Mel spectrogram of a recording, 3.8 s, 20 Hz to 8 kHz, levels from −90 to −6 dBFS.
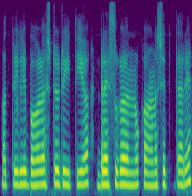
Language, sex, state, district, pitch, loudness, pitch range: Kannada, female, Karnataka, Bidar, 200 Hz, -16 LUFS, 195-205 Hz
